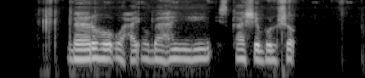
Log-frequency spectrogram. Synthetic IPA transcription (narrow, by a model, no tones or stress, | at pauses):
bɛːɾʊɦʊwɑħɑjʔʊbaːɦɐnjɪɦiːnɪskʰaːʃɪbʊlʃɔ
